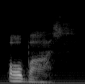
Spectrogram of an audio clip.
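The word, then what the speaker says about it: Les Basses: It's L-E-S-B-A-S-S-E-S, pronounced Obass.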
